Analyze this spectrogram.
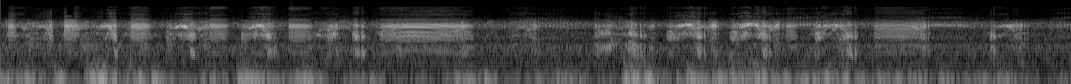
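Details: Northern royal albatross on a nest webcam giving a courtship skycall as its partner returns: loud, braying, harmonic wails with rich overtones, rising and falling in long bursts, over heavy low wind rumble.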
